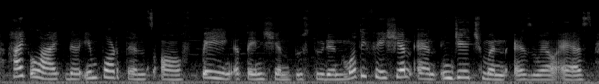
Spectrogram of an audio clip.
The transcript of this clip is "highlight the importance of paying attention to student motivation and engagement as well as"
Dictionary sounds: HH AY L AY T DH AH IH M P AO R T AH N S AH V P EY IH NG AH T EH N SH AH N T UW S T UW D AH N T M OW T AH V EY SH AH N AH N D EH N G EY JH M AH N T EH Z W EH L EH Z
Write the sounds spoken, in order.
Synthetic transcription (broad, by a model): HH AY L AY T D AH IH M P AO R T AH N S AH F P EY IH NG AH T EH N SH AH N T UW S T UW D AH N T M OW T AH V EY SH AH N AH N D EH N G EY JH M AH N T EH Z W EH L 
